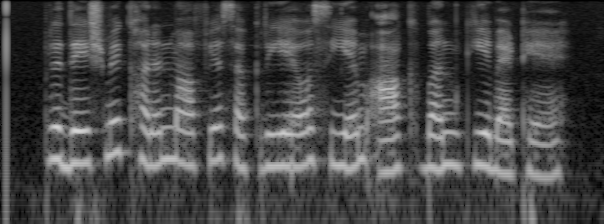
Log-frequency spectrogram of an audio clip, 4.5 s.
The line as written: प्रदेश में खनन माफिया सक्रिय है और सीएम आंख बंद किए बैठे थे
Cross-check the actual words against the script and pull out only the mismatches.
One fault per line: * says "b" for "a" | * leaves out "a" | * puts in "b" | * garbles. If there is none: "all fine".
* says "हैं" for "थे"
